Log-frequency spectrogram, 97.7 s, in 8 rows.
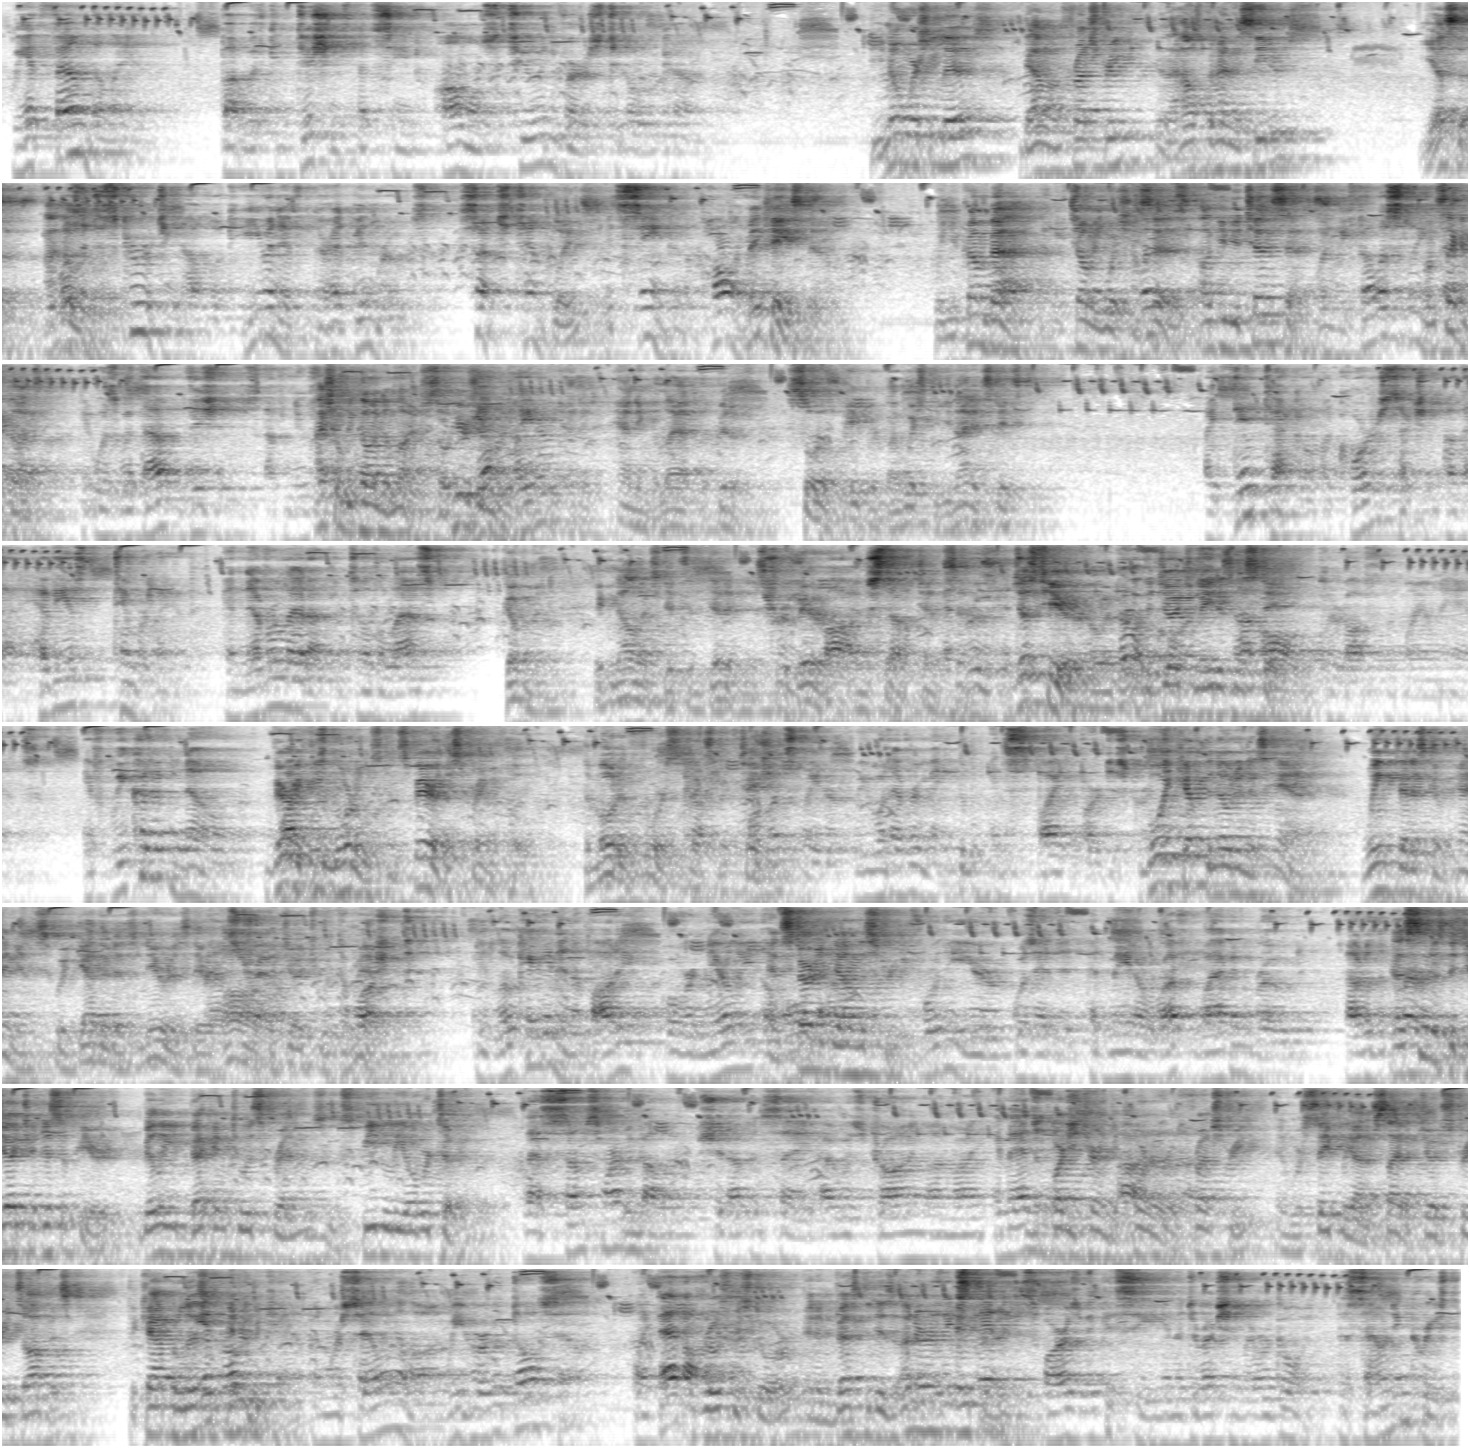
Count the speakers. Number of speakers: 2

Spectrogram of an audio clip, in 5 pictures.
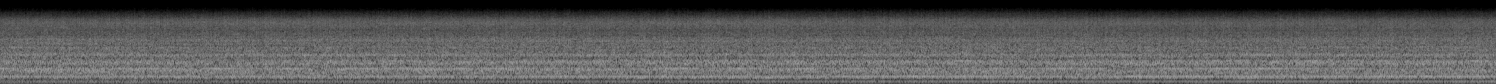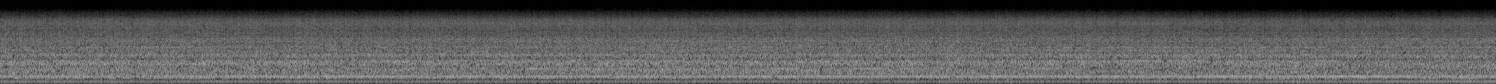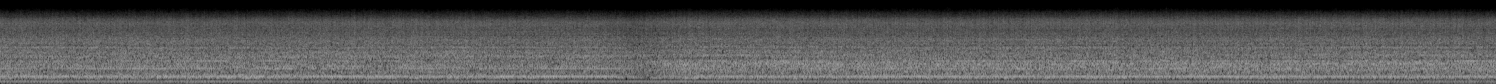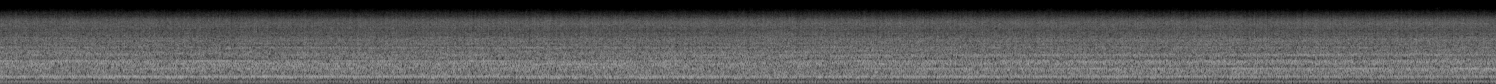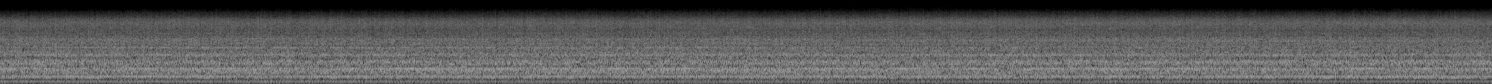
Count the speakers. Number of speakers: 0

